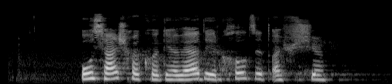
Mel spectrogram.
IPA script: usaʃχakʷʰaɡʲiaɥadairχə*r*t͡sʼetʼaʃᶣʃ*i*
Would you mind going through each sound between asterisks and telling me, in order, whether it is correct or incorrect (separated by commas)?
incorrect, incorrect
